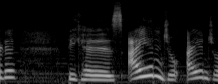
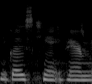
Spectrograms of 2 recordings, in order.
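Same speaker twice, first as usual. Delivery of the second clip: pretend side whispering, quieter; 11 dB quieter than usual. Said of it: "I'm whispering".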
